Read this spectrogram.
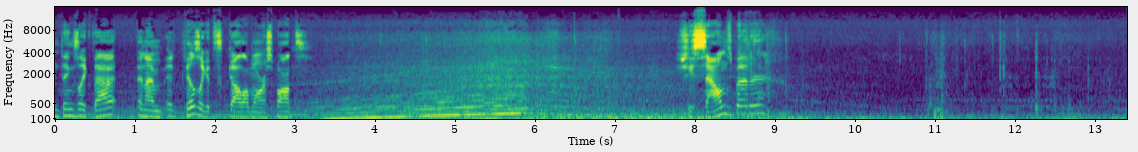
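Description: A car engine hums and revs up, rising in pitch as the car speeds up.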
